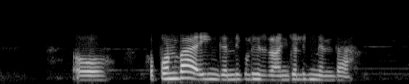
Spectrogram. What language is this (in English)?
Santali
